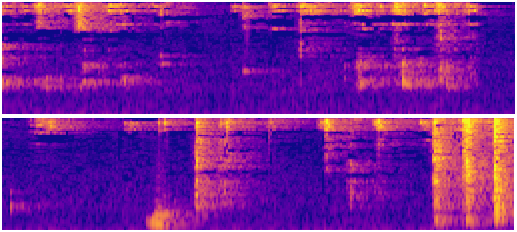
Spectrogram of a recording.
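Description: A steel spoon clinking and scraping against a steel plate and a steel mixing bowl as a flour mixture is pushed into cake batter. The clinks come irregularly, with the loudest bunch near the end.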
